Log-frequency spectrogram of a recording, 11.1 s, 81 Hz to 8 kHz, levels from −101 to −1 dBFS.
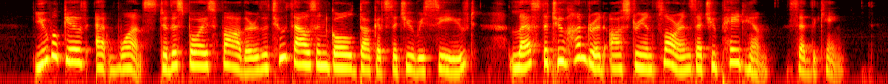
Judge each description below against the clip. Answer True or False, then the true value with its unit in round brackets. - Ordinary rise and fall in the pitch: True (4.1 semitones)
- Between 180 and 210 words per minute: False (160 wpm)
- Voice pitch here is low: False (205 Hz)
